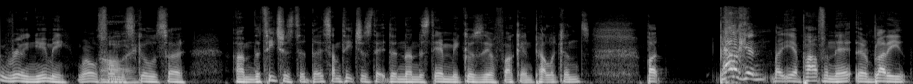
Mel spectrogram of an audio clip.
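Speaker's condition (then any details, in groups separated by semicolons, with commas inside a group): Tourette's; Tourette's since school years; making tic noises during recording, distracting to co-host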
